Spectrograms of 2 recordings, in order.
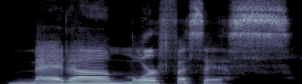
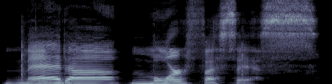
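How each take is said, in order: First: Metamorphosis said very slowly, syllable by syllable; careful pronunciation. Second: Metamorphosis even slower, louder, every syllable drawn out; modelled for repeating. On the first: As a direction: spell metamorphosis out slowly for a child. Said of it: "This process is called, is a long word". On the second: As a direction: model Metamorphosis for the child to copy. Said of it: "Can you say that word?". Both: Shown as a demonstration.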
